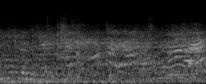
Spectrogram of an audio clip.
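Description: Indistinct chatter of people passing close by, with a louder, higher-pitched voice, like a child's, near the end.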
